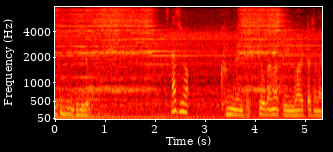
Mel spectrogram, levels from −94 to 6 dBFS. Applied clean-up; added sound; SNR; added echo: none; Sawing; 0 dB; none.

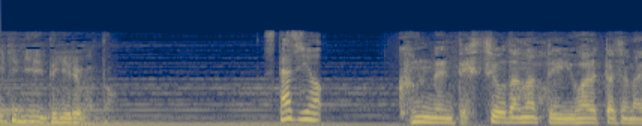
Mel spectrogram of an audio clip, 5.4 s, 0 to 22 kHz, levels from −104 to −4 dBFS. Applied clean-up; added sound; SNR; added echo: none; none; none; none.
